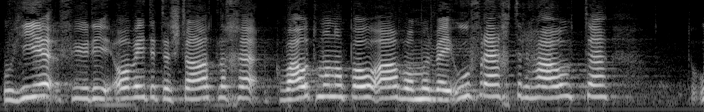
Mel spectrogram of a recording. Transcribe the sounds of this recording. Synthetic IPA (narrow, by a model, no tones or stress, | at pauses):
uɦiəfyːəɾiʔoʋɪdəɾd̥əʃtɑːtləχəkvɑltmɔnopolɑːvoməɾʋɛɪʔuːfɾæχtæɾɦɑltə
